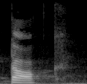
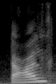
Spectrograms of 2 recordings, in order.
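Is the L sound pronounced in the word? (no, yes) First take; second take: no; yes. First: The L sound is silent in the word. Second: The L sound is pronounced in the word. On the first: The speaker calls it right. "यहाँ पे एल जो है क्या रहेगा silent रहेगा" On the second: The speaker calls it wrong. "इसको क्या पढ़ेंगे टाल्क नहीं पढ़ेंगे"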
